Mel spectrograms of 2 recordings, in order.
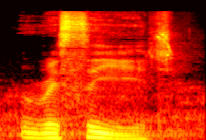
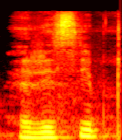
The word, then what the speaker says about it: receipt: रिसिट, रिसिप्ट होइन receipt, receipt।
